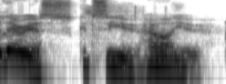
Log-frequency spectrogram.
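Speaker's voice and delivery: high voice, called out loudly across a distance. Narrating a game, voicing the commander as he spots a player's character, shouting a greeting. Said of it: "he shouts out and he greets you".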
